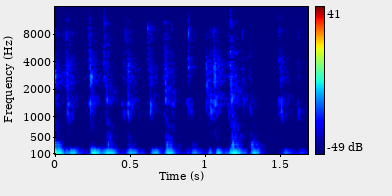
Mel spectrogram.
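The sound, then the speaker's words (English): Rapid clicking of keys on a computer keyboard as someone runs a Google search, a quick irregular patter of taps with a brief pause near the end, moderately loud, no voices. “You can hear him typing.”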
